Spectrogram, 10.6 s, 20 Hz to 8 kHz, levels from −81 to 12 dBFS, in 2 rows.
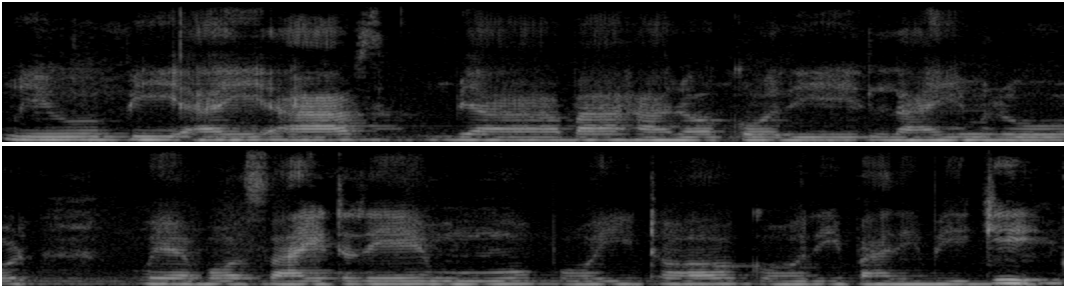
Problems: low volume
